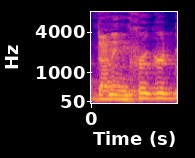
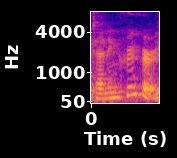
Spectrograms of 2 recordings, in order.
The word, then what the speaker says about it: Dunning-Kruger: Have I Dunning-Krugered myself? – No. – Believing that? Where'd it go? Am I saying it right? – You're right. Dunning-Kruger.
